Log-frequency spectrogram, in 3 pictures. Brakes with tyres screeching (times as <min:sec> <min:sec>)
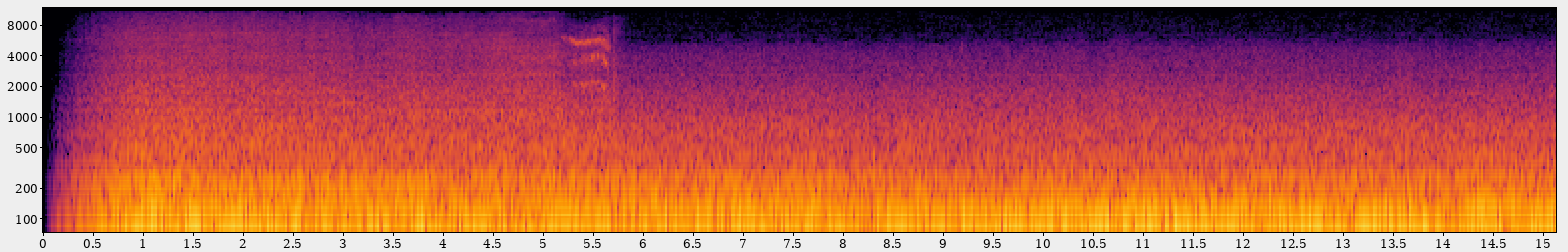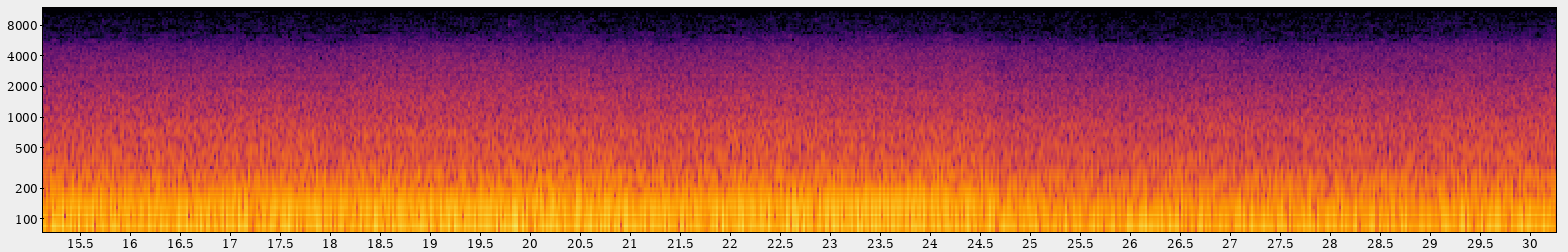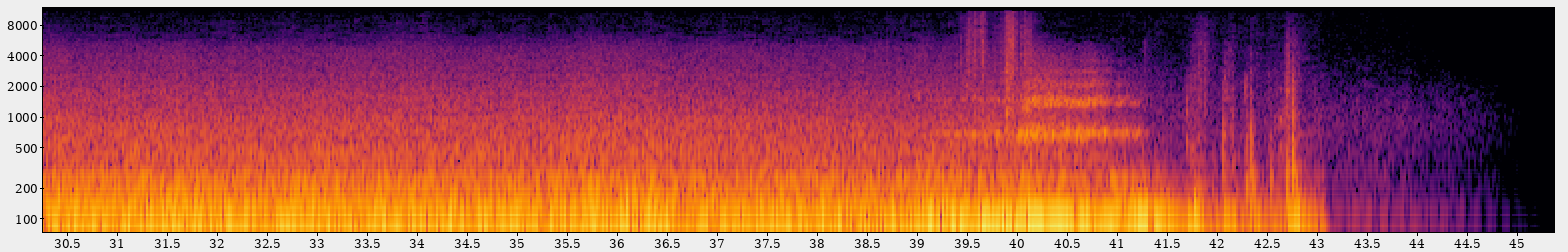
0:00.2 0:06.0, 0:37.1 0:43.1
